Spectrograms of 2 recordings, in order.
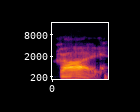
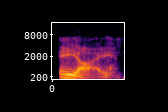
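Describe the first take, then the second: First: The name is said as one syllable. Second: The name is said as two syllables. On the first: The speaker calls it right. "the correct pronunciation is one syllable" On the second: The speaker calls it wrong. "that means they don't know how to pronounce the word"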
